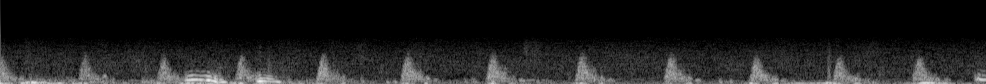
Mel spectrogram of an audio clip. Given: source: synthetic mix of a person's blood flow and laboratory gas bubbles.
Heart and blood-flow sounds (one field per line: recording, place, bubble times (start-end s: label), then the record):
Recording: Doppler ultrasound of blood flow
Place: subclavian vein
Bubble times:
0.00-0.03 s: bubbles
From the record:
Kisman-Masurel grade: 211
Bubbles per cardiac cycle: several, 3 to 8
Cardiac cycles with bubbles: 1 to 10%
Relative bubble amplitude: barely perceptible (0.100 to 0.250)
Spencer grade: 1 (occasional bubble signal discernible with the cardiac motion signal, with majority of cardiac periods free of bubbles)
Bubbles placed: anywhere in the cardiac cycle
